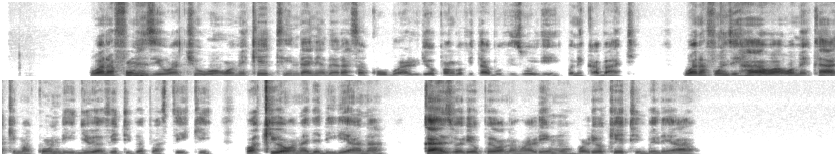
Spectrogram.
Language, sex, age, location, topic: Swahili, male, 25-35, Dar es Salaam, education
